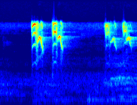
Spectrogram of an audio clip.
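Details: Sunbird song meant to draw a fast singing response from other birds: high, thin double chirps repeated in quick pairs, then a softer pair of twittered notes over a low background rumble.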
